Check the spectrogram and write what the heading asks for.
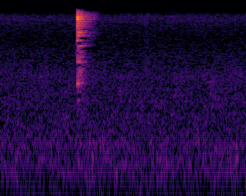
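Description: A single sharp metallic clink from a steel ladle knocking against metal, about three-quarters of a second in, with a brief ring.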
